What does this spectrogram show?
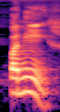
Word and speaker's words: paneer: Now the last word of today's video is paneer. Yes, paneer. So this is a bit uncommon from its pronunciation that we pronounce it as paneer but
